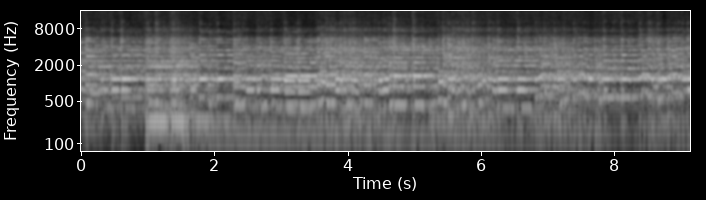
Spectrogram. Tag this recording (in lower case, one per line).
acoustic guitar
plucked string instrument
strum
music
guitar
musical instrument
